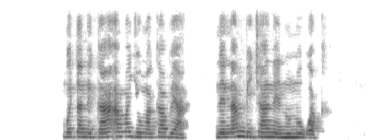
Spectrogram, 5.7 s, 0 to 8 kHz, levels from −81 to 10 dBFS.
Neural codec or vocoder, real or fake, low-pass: codec, 16 kHz in and 24 kHz out, 2.2 kbps, FireRedTTS-2 codec; fake; 7.2 kHz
